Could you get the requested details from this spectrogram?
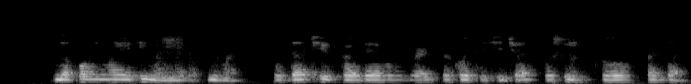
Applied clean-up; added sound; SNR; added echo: neural mask model DeepFilterNet 3.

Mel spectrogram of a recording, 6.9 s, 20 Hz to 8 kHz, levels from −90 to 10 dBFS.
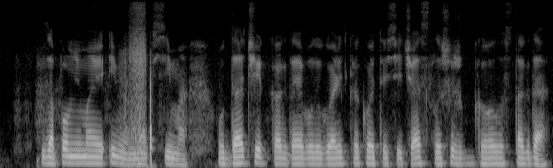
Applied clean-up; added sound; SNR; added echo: none; none; none; none.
